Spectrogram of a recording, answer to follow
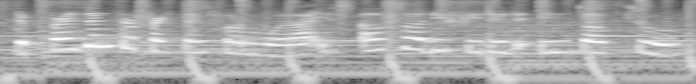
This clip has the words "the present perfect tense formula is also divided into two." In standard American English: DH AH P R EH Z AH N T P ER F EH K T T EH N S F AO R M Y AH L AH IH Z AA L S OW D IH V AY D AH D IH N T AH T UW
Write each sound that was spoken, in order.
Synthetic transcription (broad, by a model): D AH P R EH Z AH N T P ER F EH K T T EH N F AO R M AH L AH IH S AA L S OW D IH F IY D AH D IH N T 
